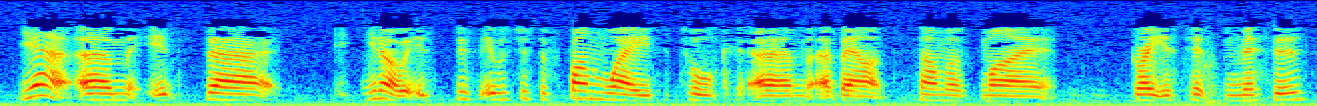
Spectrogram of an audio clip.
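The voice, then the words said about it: English accent. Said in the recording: “I love your accent. ... I grew up in England.”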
